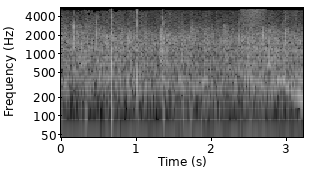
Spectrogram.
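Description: A crowd applauds a man coming up to give his first sermon at a morning service, with dense, steady clapping throughout, a few sharper individual claps standing out early on, sustained at a fairly loud level for the whole stretch.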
